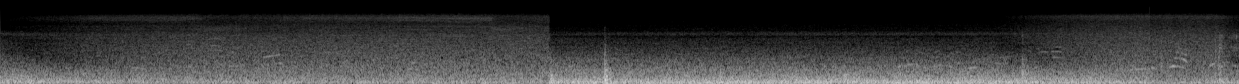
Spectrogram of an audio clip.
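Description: Tat Yueang waterfall pouring over a high cliff, a steady loud broadband roar of falling water and spray that holds unbroken throughout, with wind buffeting the microphone.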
